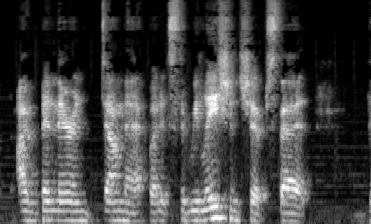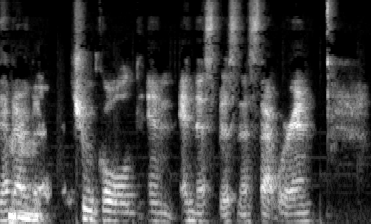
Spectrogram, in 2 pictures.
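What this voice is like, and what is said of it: Slight Minnesota accent, Canadian-sounding. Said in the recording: “you were originally from Minnesota, right? ... I can hear a little bit in the voice ... it almost sounds like a Canadian accent.”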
